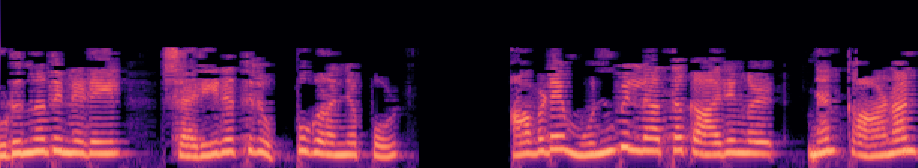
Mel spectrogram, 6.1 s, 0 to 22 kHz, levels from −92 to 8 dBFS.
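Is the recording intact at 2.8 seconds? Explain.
No. At 2.8 s, like the whole clip, the speech carries AAC compression damage, likely from a very low bitrate around 16 kbps. The encoder has thinned the spectrum, so nothing survives above 7.6 kHz, and sibilants come out dull, smeared and warbly.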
